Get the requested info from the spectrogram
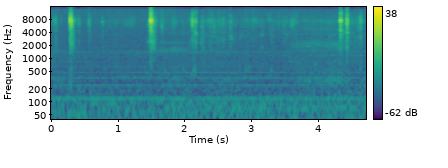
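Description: Scattered sharp clicks of small metal carburetor parts being handled during reassembly: about five in all, the loudest about a second and a half in, with a quick pair near the end.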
